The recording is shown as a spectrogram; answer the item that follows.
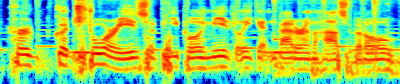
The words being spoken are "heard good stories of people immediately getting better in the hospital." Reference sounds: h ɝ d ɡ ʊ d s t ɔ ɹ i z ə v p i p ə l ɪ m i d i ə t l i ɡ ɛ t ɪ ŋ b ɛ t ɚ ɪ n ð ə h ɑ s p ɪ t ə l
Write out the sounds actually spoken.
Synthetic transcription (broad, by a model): h ɝ ɡ ʊ d s t ɔ ɹ i z ə v p i p l ɪ m i d i ə t l i ɡ ɛ t ɪ ŋ b ɛ t ɚ ɪ n ð ə h ɑ s p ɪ t l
